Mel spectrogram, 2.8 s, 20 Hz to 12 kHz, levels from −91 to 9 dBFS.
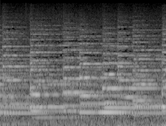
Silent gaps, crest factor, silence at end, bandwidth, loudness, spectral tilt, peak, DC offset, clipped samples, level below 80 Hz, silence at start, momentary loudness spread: none; 14 dB; 0 s; 9.6 kHz; -21 LUFS; -4 dB/octave; -8 dBFS; under 0.1%; under 0.1%; -44 dBFS; 0 s; 5 LU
